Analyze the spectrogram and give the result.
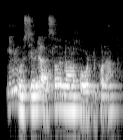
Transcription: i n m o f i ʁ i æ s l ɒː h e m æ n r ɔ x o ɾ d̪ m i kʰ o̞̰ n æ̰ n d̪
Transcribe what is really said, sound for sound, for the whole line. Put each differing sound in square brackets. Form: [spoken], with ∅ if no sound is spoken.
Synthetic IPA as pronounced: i n m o [s] i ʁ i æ s l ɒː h e m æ n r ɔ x o ɾ d̪ m i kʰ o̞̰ n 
